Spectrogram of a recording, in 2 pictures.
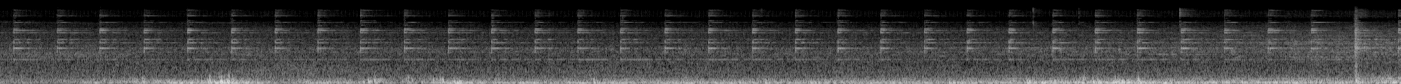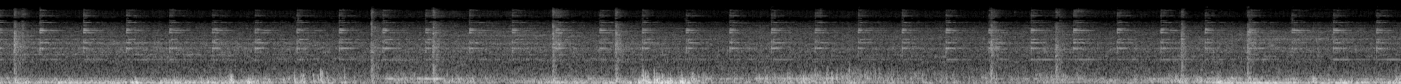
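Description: PKP Intercity passenger train passing over a level crossing with a low rumble, its wheels clicking over rail joints now and then. Throughout, the crossing's electronic warning bell rings in an even, fast-repeating pattern.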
